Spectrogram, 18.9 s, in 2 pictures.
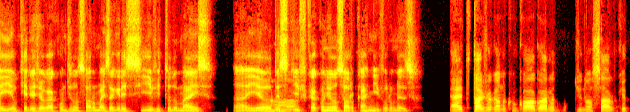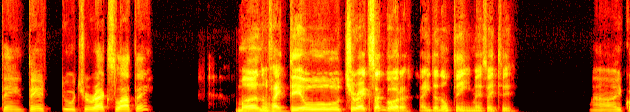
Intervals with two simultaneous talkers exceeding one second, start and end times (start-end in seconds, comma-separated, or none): none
